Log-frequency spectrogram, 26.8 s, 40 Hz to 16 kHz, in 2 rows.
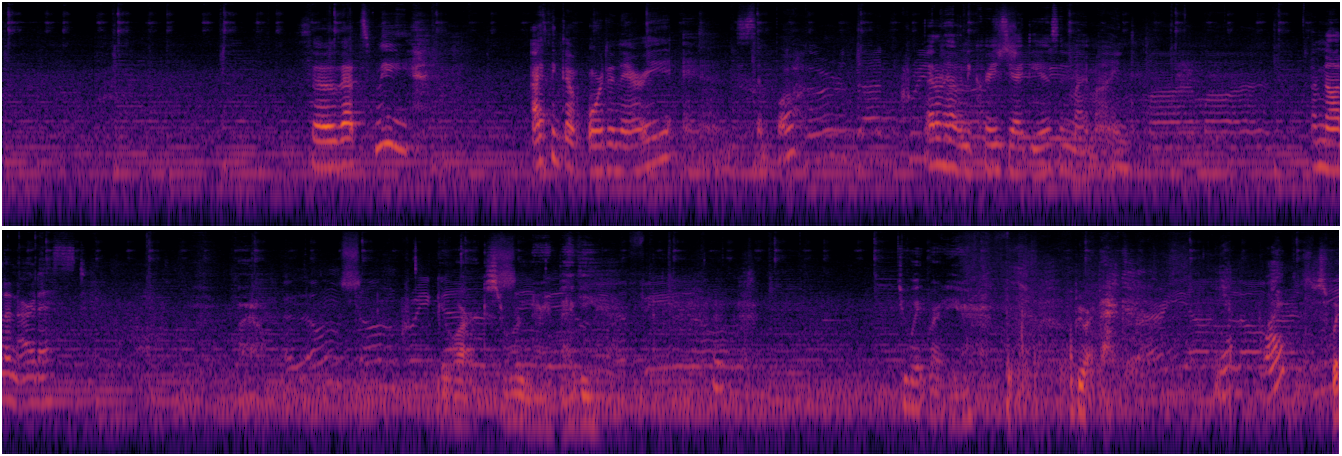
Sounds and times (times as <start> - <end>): Music: 0.0 - 26.7.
